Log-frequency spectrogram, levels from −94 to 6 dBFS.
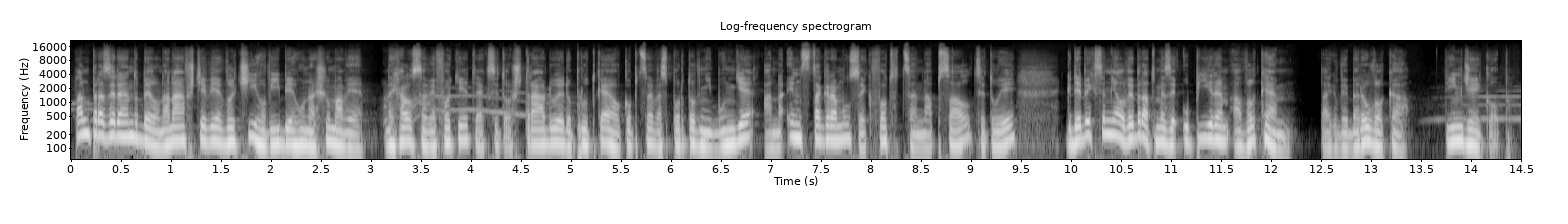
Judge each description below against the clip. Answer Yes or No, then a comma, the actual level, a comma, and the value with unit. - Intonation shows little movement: No, average, 4.2 semitones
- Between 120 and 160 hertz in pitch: Yes, low, 135 Hz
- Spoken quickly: Yes, fast, 180 wpm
